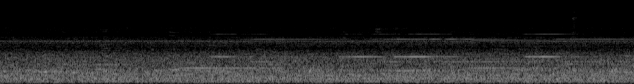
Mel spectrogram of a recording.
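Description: Steady rushing rumble of a Tokaido Shinkansen train at the station platform, with a thin high whine held throughout. A few short, faint tones come in from about two seconds on.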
